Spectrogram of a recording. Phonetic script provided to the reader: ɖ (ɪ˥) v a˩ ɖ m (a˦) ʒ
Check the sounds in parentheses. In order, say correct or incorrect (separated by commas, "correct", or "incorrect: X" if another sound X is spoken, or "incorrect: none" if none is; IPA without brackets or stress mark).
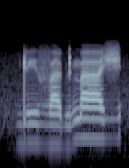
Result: incorrect: ɪ˩, correct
